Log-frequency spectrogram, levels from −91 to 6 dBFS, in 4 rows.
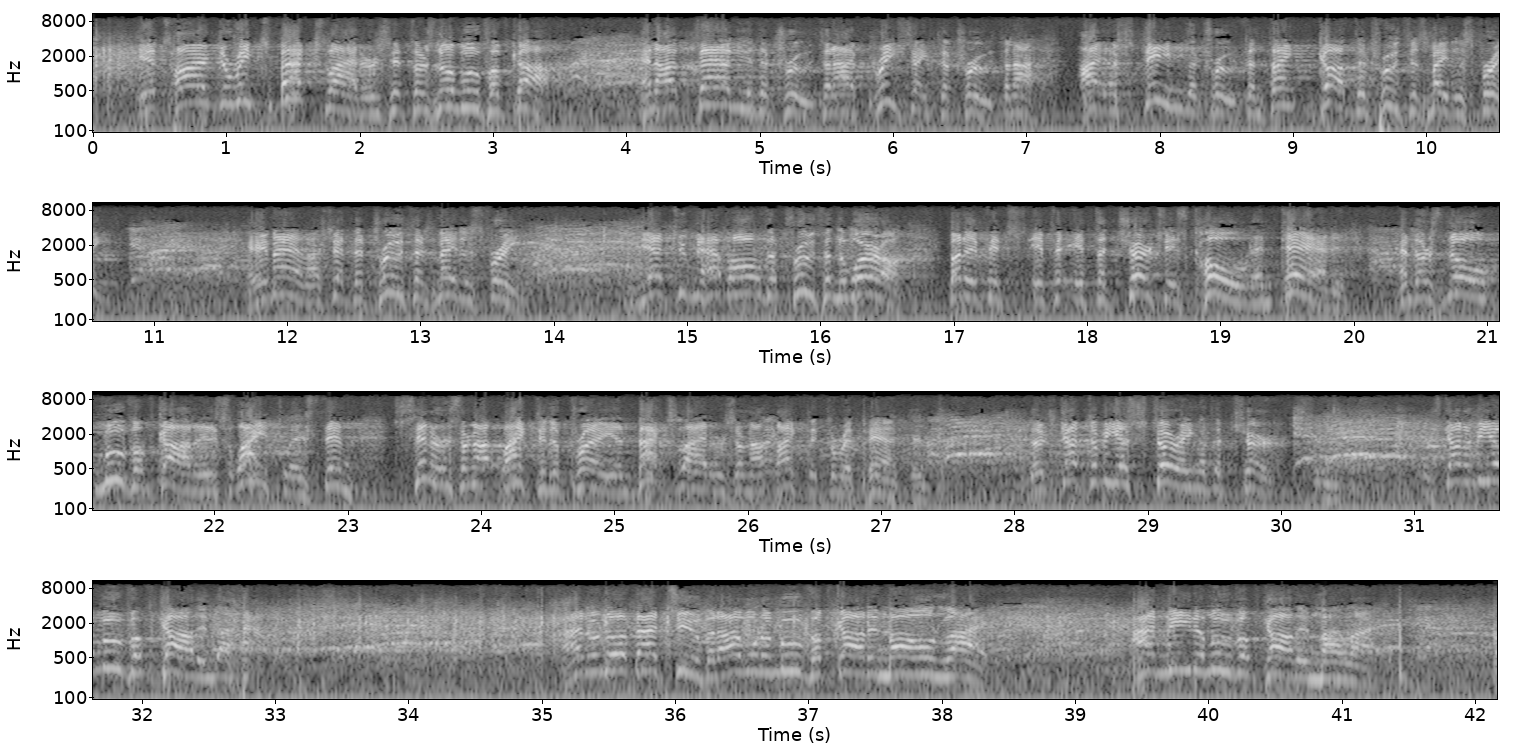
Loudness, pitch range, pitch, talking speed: -13 LUFS, 245-300 Hz, 275 Hz, 195 wpm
